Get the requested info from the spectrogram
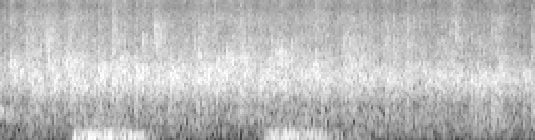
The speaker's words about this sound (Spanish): Los maestros de niños que se pierden muchas veces los domingos. Denle un fuerte aplauso a esa gente.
